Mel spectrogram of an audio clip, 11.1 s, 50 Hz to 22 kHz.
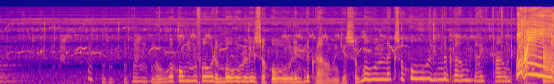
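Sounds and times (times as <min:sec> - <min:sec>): birds chirping: 0:00.0 - 0:11.0
insects: 0:00.0 - 0:11.0.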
